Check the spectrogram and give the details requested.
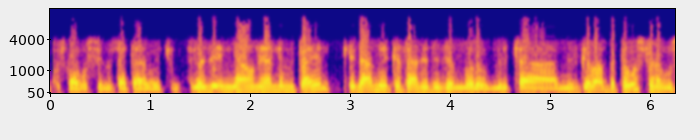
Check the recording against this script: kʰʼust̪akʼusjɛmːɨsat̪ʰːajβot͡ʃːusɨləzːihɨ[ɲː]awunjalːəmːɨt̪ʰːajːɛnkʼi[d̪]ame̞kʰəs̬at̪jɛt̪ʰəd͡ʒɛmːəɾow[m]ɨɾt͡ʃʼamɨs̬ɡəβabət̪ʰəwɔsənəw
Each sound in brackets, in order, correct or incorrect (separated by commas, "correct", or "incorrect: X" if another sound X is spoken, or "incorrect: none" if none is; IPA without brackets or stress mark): correct, correct, correct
